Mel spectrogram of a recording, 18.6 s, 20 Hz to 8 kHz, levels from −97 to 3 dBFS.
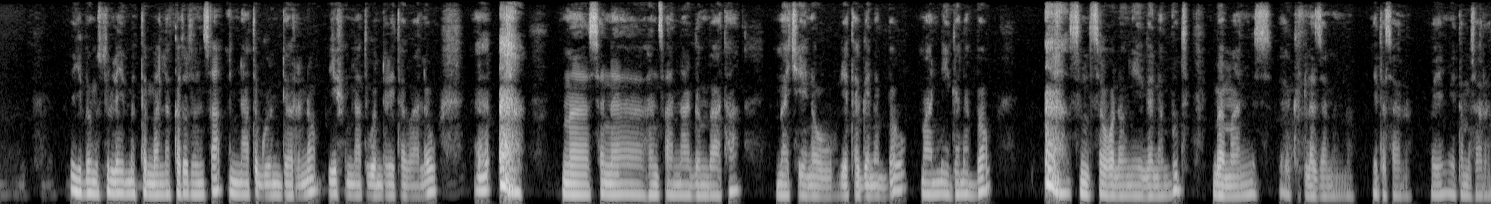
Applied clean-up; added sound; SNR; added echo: none; none; none; none.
